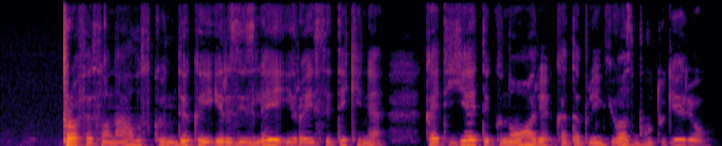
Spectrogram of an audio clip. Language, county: Lithuanian, Kaunas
